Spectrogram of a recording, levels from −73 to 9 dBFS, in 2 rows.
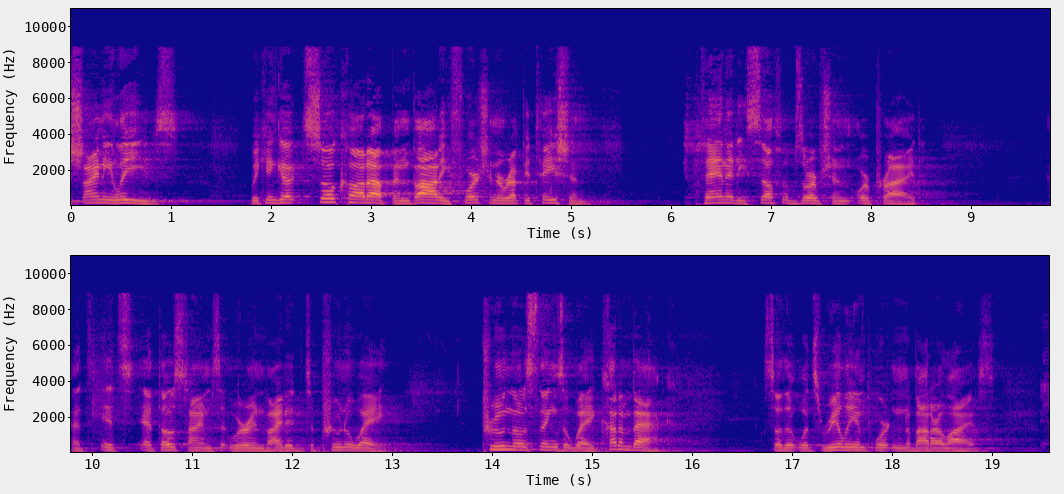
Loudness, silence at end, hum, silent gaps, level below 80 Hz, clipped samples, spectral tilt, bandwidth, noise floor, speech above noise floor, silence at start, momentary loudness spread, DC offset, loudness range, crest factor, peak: -25 LUFS; 0 s; 60 Hz at -60 dBFS; none; -66 dBFS; under 0.1%; -4 dB/octave; 9.4 kHz; -61 dBFS; 35 dB; 0 s; 14 LU; under 0.1%; 8 LU; 22 dB; -4 dBFS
